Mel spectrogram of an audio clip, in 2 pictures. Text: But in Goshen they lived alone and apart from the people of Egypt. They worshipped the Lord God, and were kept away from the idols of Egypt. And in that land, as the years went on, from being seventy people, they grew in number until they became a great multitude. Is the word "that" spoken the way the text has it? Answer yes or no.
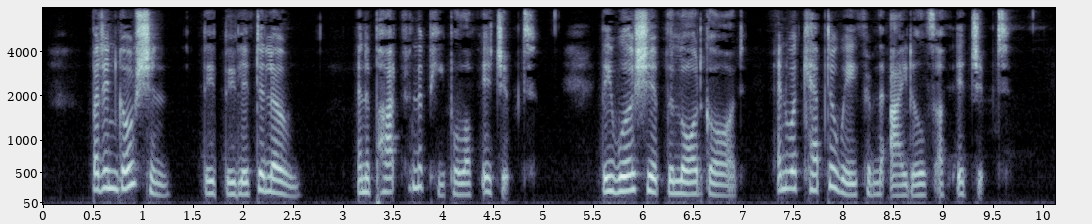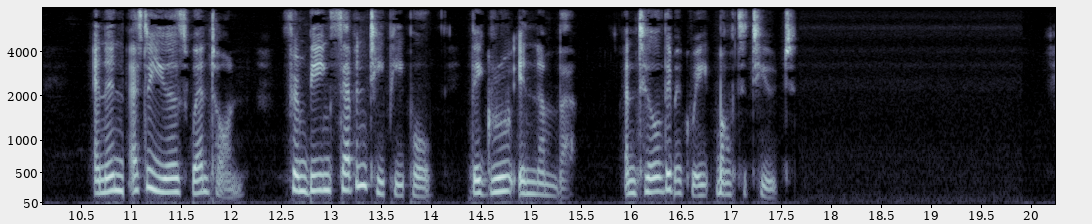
no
